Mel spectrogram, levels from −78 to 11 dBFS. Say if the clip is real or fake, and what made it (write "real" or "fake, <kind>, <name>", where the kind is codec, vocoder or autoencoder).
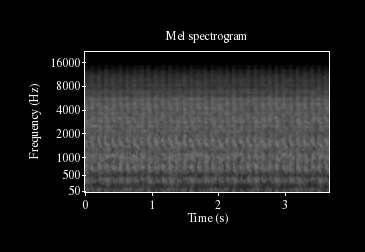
fake, autoencoder, DAC-VAE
